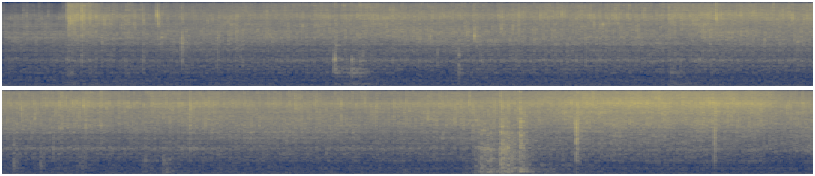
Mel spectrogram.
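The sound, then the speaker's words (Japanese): Onions fry in butter in a pan with a steady, dense hiss and crackle. A few soft stirring knocks break in, and the sizzle grows slightly louder near the end. No voices are heard. “しんなりとするくらいまで炒めましょう。バターと玉ねぎのいい匂いです。”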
